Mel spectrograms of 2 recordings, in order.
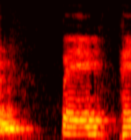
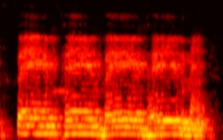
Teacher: हमारे होठ बंद होकर के खुलते हैं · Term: ओष्ठ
